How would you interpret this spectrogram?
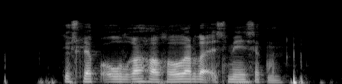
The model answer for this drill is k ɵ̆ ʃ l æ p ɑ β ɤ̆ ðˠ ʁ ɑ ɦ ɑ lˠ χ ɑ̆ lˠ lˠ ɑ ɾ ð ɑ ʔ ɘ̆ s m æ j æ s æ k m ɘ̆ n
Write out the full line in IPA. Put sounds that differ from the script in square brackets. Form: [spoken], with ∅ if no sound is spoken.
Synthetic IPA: k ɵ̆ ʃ l æ p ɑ [w] ɤ̆ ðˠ ʁ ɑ ɦ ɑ lˠ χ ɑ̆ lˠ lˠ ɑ ɾ ð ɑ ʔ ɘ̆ s m æ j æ s æ k m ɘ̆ n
